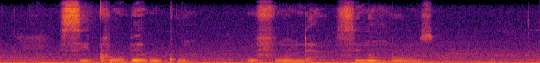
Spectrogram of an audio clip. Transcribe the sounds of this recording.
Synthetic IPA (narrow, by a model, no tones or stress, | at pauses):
siǃʰuɓɛʔukʼuː | fundʱasinum̩bʱuːzɔ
